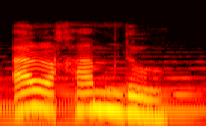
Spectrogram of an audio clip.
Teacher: lam mati bertemu dengan kha dibaca jelas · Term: alif lam komariah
